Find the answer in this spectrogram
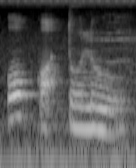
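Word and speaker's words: اقتلوا: Bila huruf ketiganya itu barisnya dhammah, maka berilah alif ini dhammah. Maka cara bacanya adalah uqotulu.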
